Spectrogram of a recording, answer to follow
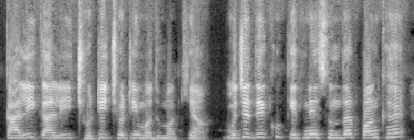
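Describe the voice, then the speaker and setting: A woman's voice: on the high side, steady tone, normal speed, close to an everyday voice. A woman voicing a proud young female butterfly in a storybook tale, scolding and boasting about her wings. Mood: boastful.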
